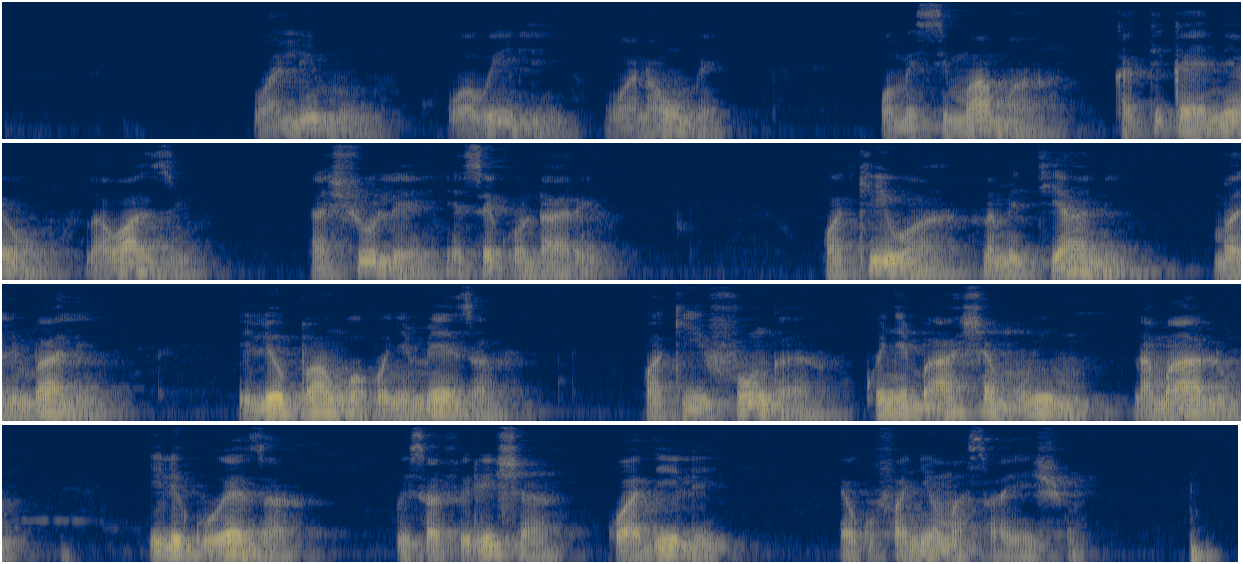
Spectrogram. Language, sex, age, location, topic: Swahili, male, 25-35, Dar es Salaam, education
